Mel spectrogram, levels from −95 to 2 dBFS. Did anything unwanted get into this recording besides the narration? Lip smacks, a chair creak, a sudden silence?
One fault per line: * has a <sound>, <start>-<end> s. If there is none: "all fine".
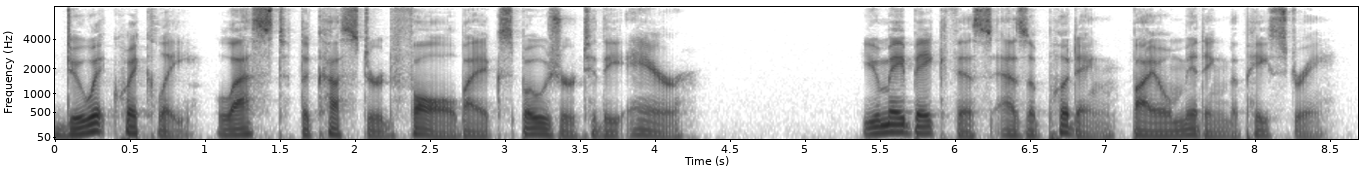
all fine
